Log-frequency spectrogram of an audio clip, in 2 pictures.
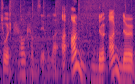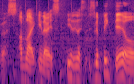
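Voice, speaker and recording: A man with a Bristol accent speaks at a fairly quick pace while music plays in the background. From Bristol, England. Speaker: skateboard distributor. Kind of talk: podcast interview answer. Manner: casual, chatty.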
